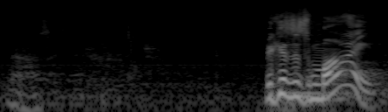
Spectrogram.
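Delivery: normal talking voice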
